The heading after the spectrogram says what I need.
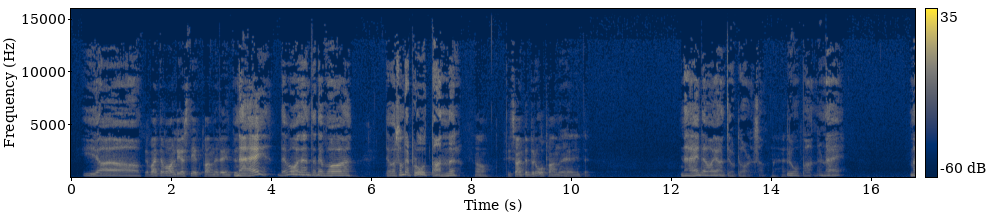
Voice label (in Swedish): Häradshammar, dialekter; Folkminnen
